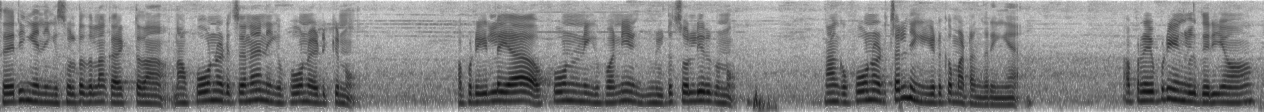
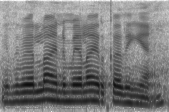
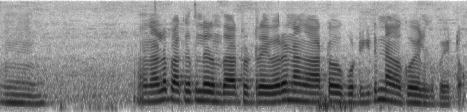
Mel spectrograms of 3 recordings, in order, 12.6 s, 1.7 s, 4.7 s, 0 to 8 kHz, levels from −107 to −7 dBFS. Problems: background sounds at intervals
